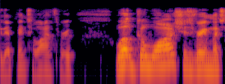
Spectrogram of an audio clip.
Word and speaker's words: gouache: making these small color studies of gouache and gouache is an opaque watercolor i'm going to pronounce it for you you don't need that gouache wash and so when we think about watercolors very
